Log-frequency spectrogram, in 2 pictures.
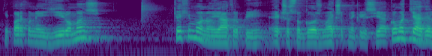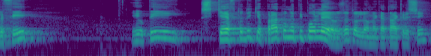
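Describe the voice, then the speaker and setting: A male preacher with a slightly higher-than-usual voice delivers a heartfelt sermon. He swings between hushed, intimate passages and loud, urgent exhortations. He raises his voice to act out pleading cries. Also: sing-song. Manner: acts out quoted pleas in a raised voice.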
